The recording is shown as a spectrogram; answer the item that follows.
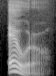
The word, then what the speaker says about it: euro: Euro is eero.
